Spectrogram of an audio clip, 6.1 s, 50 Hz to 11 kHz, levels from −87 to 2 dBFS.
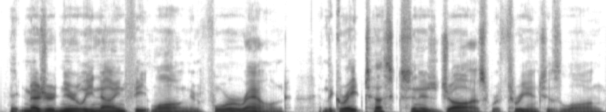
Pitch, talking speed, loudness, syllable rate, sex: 85 Hz, 200 wpm, -17 LUFS, 4.5 syllables/s, male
